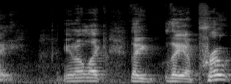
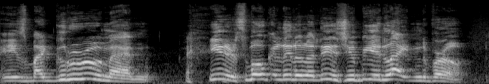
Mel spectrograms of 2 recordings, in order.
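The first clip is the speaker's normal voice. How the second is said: badly done, off-the-mark put-on Caribbean accent; 4 semitones higher, 3 dB louder than usual. Riffing on how the word guru sounds Caribbean: bad Caribbean accent. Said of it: "your Caribbean accent leaves a lot to be desired".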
